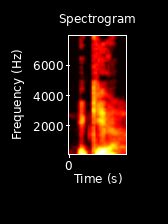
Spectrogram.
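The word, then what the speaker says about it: IKEA: My friends Nan used to call it Ikya and we laugh but then it turns out that's how you pronounce it. Ikya, that's how you pronounce it.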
